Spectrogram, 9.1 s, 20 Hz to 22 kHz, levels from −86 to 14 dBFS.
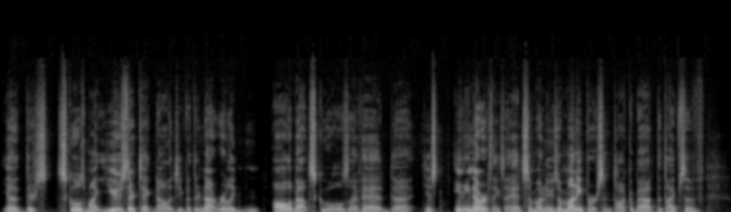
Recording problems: none

